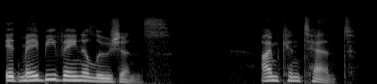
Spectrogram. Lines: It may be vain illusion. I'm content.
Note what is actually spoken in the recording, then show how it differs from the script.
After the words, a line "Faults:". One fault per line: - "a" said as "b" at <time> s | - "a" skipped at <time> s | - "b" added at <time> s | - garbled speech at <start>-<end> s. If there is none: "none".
It may be vain illusions. I'm content.
Faults:
- "illusion" said as "illusions" at 0.8 s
